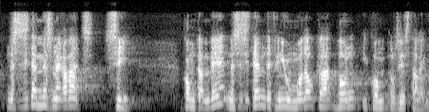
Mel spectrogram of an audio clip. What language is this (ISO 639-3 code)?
cat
